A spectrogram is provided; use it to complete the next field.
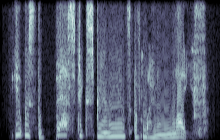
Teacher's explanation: Stress best and life.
